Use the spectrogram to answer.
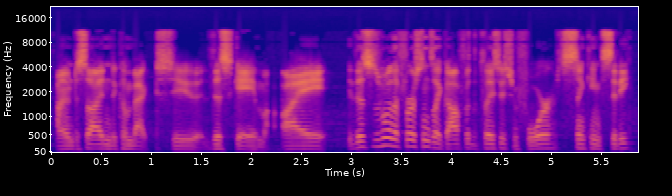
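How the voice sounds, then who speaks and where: A man chatting casually with viewers on a gaming livestream, laid-back and quick to laugh. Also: medium pitch. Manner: relaxed, chatty, laughs often, reads notes aloud. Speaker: streamer.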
